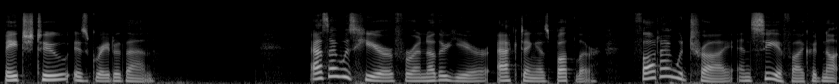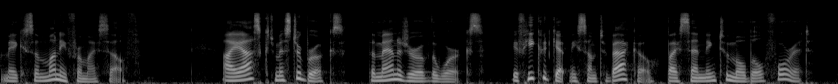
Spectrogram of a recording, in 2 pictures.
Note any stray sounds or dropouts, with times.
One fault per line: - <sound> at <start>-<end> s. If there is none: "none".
none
